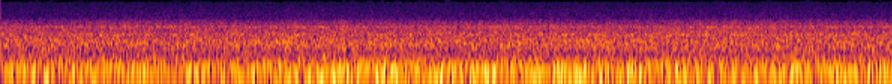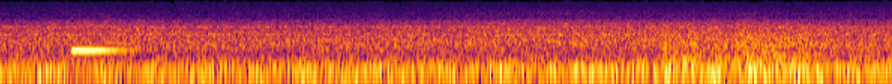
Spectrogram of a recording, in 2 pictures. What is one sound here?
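A truck engine rumbles steadily as the truck drives slowly.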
